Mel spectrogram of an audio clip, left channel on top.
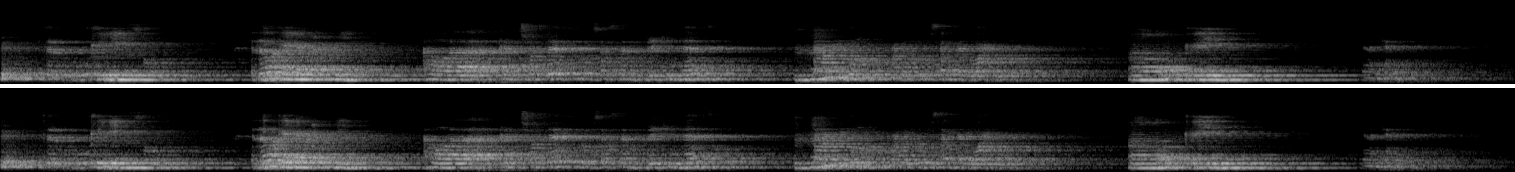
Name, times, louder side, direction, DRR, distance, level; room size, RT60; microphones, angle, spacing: voice 1, 0.4-1.1 1.5-1.6 2.5-2.9 4.2-7.1 8.1-10.2 13.6-14.0, equal, 90° left, -6 dB, 1.0 m, -31 dB
voice 2, 1.0-1.3 2.8-3.5 7.9-8.3 11.3-12.3, left 1 dB, 35° right, -6 dB, 0.6 m, -25 dB
5.4 x 2.1 x 2.9 m, 2.9 s
head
